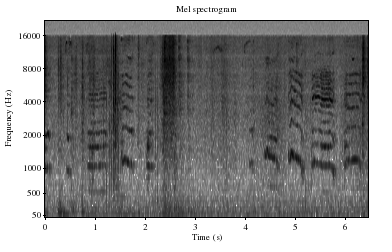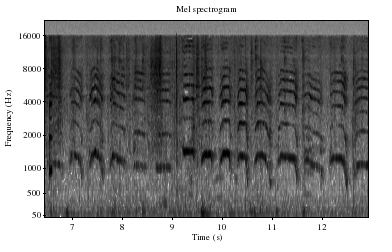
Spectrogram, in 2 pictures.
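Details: Energetic, people-loving puppy seeking attention indoors, starting with a few soft yips and rustling, then breaking into rapid high, bending whines, almost three per second, in a small room.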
